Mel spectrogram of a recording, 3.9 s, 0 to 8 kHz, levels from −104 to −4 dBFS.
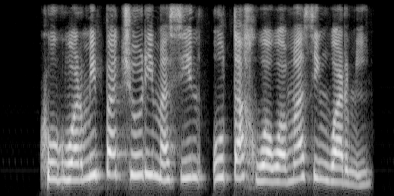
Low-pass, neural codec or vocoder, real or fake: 7.2 kHz; codec, 16 kHz, 4 kbps, FunCodec, trained on Chinese and English, 50 frames a second; fake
